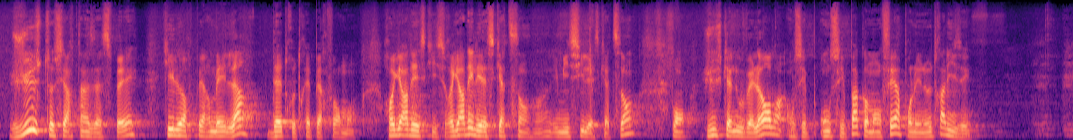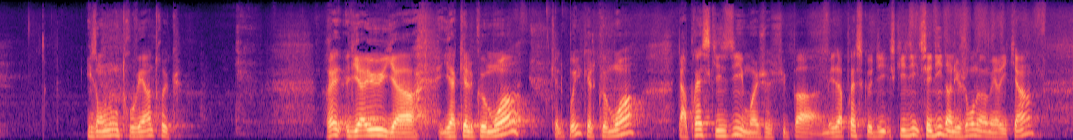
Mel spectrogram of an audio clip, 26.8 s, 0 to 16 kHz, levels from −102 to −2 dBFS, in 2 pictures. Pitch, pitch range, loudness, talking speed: 125 Hz, 115-145 Hz, -18 LUFS, 180 wpm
